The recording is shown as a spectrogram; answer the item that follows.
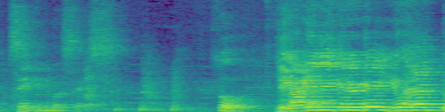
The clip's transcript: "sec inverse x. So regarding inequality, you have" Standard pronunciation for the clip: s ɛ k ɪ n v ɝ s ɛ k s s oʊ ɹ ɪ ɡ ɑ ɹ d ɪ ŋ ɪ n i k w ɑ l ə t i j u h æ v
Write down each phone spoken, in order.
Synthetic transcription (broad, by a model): s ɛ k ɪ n b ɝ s ɛ k s s oʊ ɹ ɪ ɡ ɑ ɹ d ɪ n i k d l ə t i j u h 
